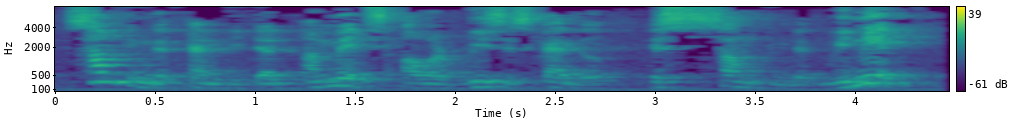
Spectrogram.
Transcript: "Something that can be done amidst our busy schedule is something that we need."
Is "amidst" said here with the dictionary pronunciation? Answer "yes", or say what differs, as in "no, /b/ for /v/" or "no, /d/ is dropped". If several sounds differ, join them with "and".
no, /t/ is dropped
